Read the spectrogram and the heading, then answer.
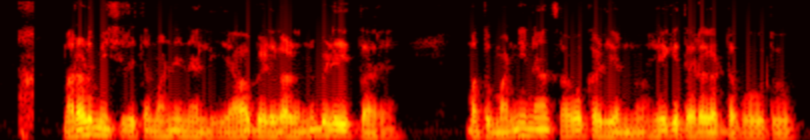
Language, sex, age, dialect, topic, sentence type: Kannada, male, 25-30, Coastal/Dakshin, agriculture, question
